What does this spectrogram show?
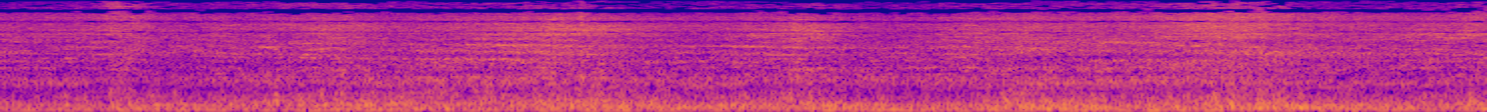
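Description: Florida East Coast Railway intermodal freight train's double-stack container cars rolling past at speed: a steady, loud rumble of steel wheels on the rails.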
